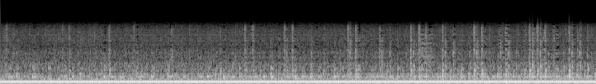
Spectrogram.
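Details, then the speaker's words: Washing machine on spin: loud steady low hum with loose, irregular knocking about once a second and abnormal movement; the transmission is completely damaged and needs replacing with a new one. "este ruido es de una transmisión que está completamente dañada y este movimiento es totalmente anormal esta transmisión hay que reemplazarla por una nueva"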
